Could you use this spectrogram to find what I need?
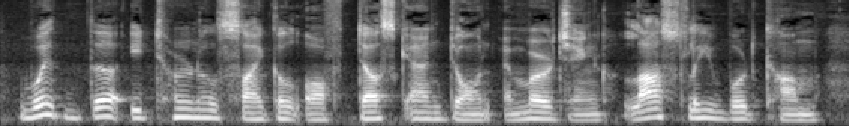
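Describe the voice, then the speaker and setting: A man's somewhat breathy, medium-pitched voice at a very slow pace. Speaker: narrator reading mythology aloud. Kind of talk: casual intro; reading aloud. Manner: monotone.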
